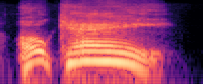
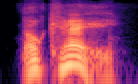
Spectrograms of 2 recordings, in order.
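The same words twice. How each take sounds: First: High, drawn-out call. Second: Said in the usual way. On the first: A narrator's reading. Boy calling to hidden gunmen, calling out. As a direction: call OKAY out into the distance. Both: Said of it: "But this time in a loud call".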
